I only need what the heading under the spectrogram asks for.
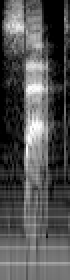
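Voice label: "sat", English; fonetica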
